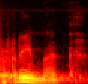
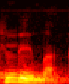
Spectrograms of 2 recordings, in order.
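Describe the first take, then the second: First: The word begins with an R sound. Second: The word begins with an L sound. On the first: This is the highland Quechua form. "no es Limac para alguien de la sierra, sino Rimac" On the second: This is the coastal Quechua form. "el quechua de la costa es Limac"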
